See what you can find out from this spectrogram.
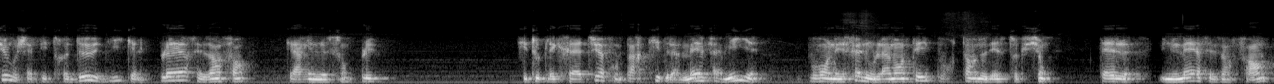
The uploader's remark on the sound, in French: invité par téléphone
